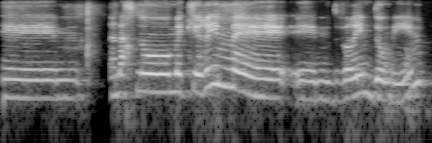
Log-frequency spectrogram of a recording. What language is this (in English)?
Hebrew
